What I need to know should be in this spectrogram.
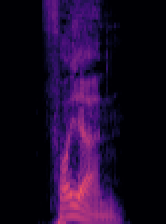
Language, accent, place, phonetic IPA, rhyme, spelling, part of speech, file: German, Germany, Berlin, [ˈfɔɪ̯ɐn], -ɔɪ̯ɐn, Feuern, noun, De-Feuern.ogg
- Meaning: dative plural of Feuer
